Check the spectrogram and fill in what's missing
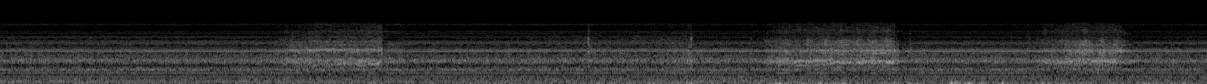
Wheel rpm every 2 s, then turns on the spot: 0, 30, 0, 10, 30, 20.
none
